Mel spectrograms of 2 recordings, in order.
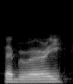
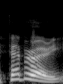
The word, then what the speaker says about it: February: is the 20th of February 2022 February it started word that sometimes you forget to put the first R in I I often pronounce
